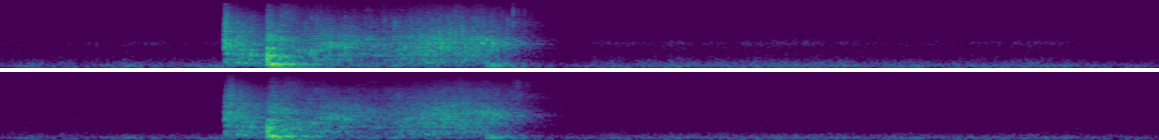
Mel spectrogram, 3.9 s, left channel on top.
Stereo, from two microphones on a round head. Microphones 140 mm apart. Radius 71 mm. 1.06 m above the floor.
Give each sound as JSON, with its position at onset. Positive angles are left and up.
{"t": 0.8, "sound": "a splash", "side_deg": 65, "distance_m": 3.5}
